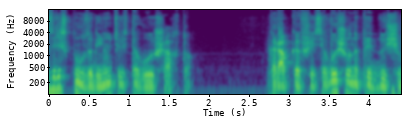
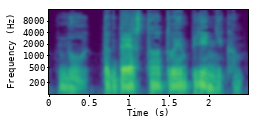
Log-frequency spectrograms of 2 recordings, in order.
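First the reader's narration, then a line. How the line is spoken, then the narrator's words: Slurred fearful angry whisper. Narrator (Russian): прошептал Марк, невнятным от страха и злости голосом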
